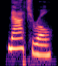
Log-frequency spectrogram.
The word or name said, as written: natural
